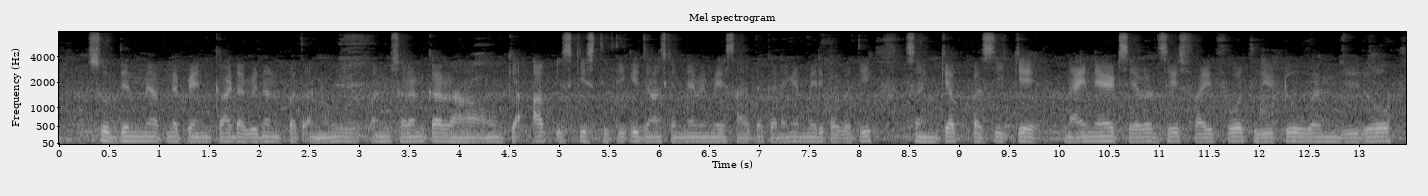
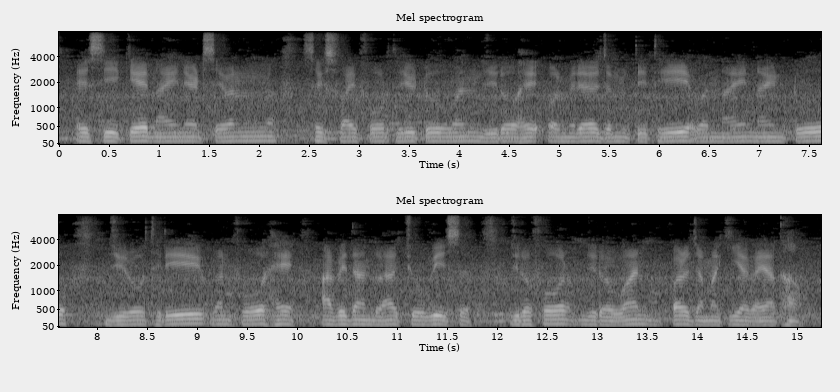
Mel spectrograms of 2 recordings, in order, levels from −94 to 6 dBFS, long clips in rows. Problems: none marked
